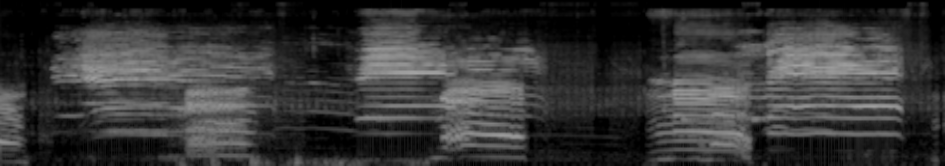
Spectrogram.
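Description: Bighorn sheep giving a series of wavering, nasal bleats, each about a second long.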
